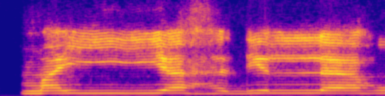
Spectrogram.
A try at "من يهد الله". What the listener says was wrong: من يهد الله. May, not ma, but me. This is one of the exceptions where the fatha is not a straight flat. We incline it a bit, so it's من يهد الله.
